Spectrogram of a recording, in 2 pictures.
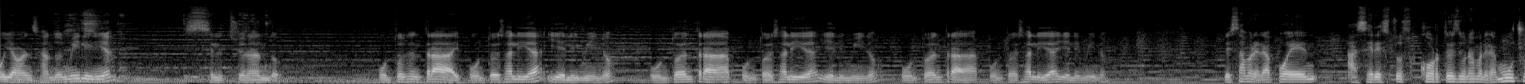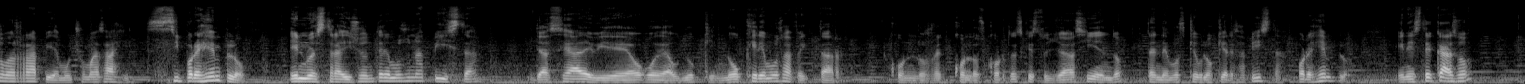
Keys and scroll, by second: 0.6 l, 1.9 k, 2.9-3.9 typing, 5.7-10.9 typing, 8.4 End.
